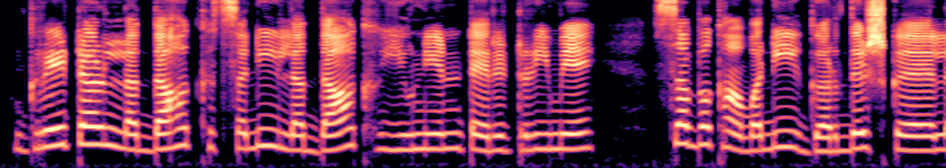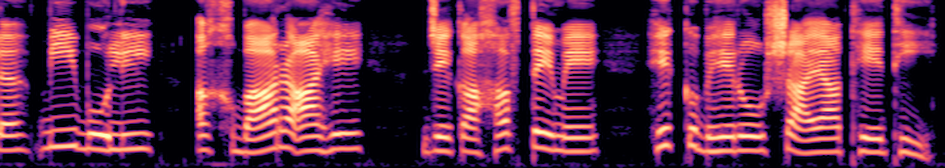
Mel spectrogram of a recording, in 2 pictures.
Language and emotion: Sindhi, neutral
